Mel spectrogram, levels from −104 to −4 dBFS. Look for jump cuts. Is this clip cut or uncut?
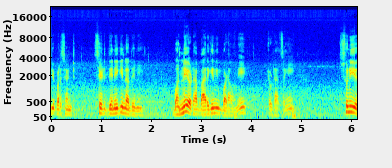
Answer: uncut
